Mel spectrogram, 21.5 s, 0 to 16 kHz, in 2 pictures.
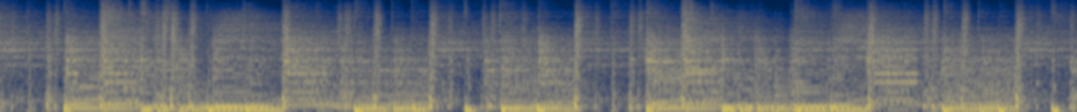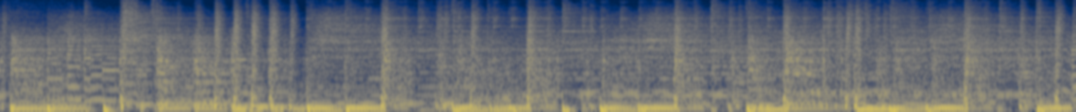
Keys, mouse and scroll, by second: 2.5 click, 7.8 click, 9.2-9.6 scroll up 6, 10.1-10.9 scroll down 3, 10.9-11.2 scroll down 2, 13.4 click, 14.1-18.2 drag, 18.2-19.7 scroll down 8, 19.7 click.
